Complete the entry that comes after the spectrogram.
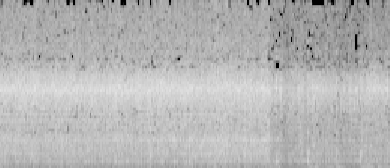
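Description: Chopped broad beans sizzling as they sauté in hot oil in a stainless steel kadai. About three and a half seconds in, the sizzle eases a little and a metal spoon stirs them, with a few light clicks against the pan.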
